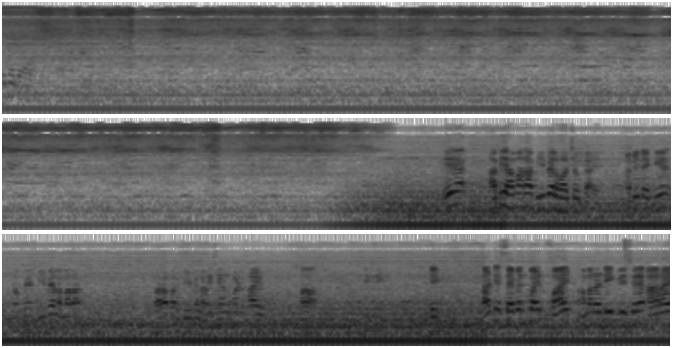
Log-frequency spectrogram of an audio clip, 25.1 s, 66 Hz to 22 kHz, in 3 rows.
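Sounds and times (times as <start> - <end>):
angle grinder grinding steel pipe: 0.0 - 13.3.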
